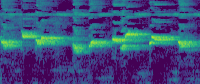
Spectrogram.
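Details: Yellow-vented bulbul kept in a covered cage pouring out its long 'ropelan' song, a chain of bright whistled notes jumping between higher and lower pitches with brief slurs and no pauses.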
